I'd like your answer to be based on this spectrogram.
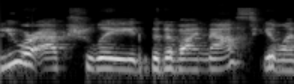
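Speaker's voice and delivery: normal talking voice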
